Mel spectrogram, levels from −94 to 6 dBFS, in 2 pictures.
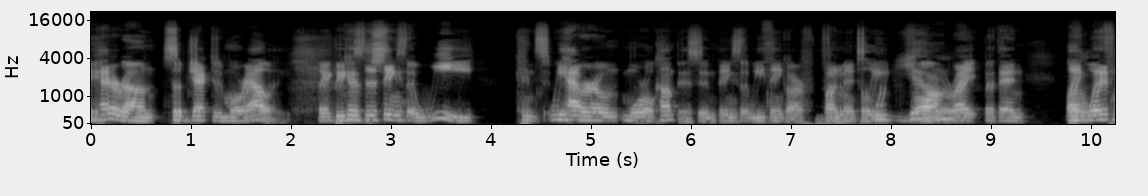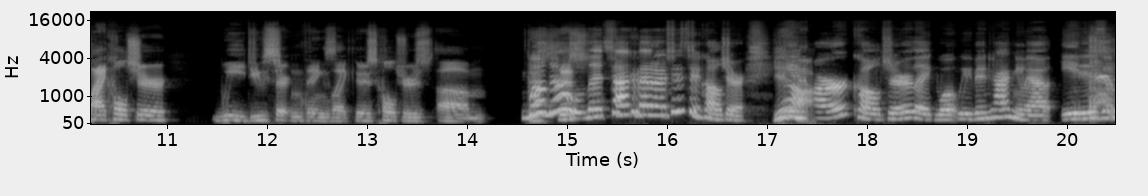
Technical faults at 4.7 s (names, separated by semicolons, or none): channel delay (doubling)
